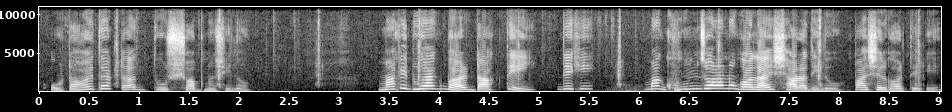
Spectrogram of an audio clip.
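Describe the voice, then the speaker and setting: A woman narrating a first-person horror story in a suspenseful, theatrical way with dramatic pauses. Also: high voice, darkish tone. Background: music.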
